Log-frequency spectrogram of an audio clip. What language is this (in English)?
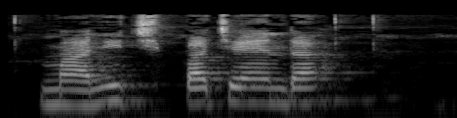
Matsés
